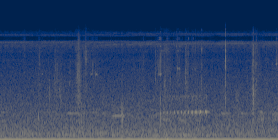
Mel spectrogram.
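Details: A Tropical Screech-Owl in Fortaleza, Ceará, north-east Brazil, gives a brief, low purring trill of quick even notes, faint over a steady background rumble and scattered soft clicks.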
